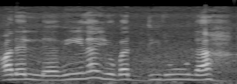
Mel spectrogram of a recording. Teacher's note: ہا پہ وقف کریں گے، ہا کی آواز بھاری کر کے ادا کریں گے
